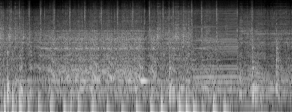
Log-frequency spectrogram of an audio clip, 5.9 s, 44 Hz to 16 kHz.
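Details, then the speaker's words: Bombardier Snow-Cat parked 10 years, cranked on a dying jumper pack with gas and starter fluid; ragged sputtering firing that catches but won't keep running, owner suspects not firing on all cylinders, maybe distributor cap or rotor, may replace ignition. "the bottom line is I couldn't keep it running. So we're gonna have to have a round 2 of this. I'll have to revisit it. I think it's not firing on all cylinders, so maybe I'll replace the ignition system."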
